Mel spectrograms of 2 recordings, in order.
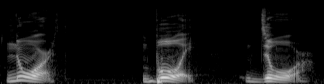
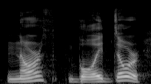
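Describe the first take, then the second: First: Put-on long, round back O in "North, boy, door", each falling; inner, backed O. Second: Put-on "north, boy, door" with O placed forward; short front O in "north, boy, door", run together; wrong front O. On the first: Teacher models the inner O, "North, boy, door". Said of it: "es como una O más interior". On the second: Teacher shows what not to say, forward O in "north, boy, door". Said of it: "no es una O que esté colocando aquí adelante". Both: Shown as a demonstration.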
